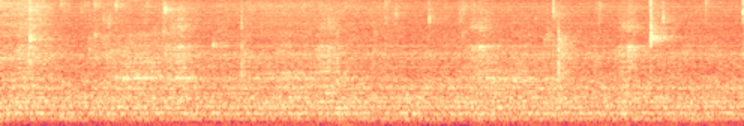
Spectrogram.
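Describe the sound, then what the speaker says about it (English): Distilled water pours over a telescope primary mirror in a steady, even rinse, a constant splashing hiss with faint drips, no voices. "just give it a good rinse with the distilled"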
